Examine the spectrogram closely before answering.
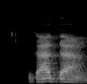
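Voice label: "gagang", Malay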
